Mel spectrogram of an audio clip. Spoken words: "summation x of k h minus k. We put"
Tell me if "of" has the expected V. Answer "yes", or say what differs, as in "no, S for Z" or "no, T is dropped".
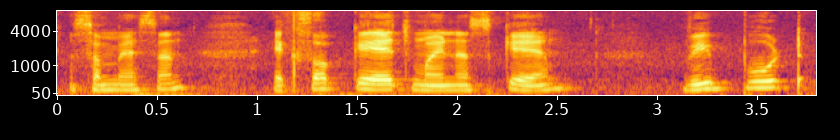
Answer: no, P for V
